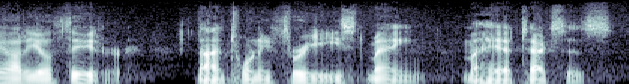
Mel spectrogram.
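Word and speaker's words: Mexia: theater 923 East Main Maha Texas Mah ha is spelled m x i a our ZIP code is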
